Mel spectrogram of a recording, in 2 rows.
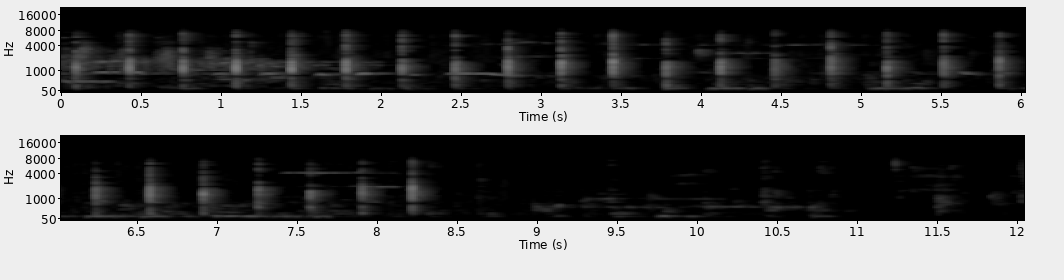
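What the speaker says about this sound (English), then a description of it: "Can we give them a huge round of applause" An audience at a 5th grade promotion ceremony claps in a round of applause: sharp, rhythmic, fairly distinct claps for about eight seconds, then tapering to scattered faint claps and quiet room noise.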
